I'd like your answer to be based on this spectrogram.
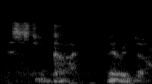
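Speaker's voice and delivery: whispered aside. Real, not acted. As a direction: whisper it under breath.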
